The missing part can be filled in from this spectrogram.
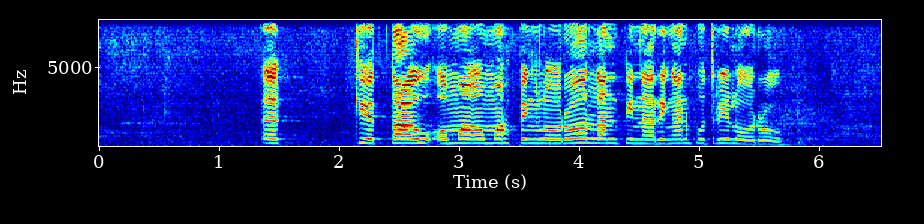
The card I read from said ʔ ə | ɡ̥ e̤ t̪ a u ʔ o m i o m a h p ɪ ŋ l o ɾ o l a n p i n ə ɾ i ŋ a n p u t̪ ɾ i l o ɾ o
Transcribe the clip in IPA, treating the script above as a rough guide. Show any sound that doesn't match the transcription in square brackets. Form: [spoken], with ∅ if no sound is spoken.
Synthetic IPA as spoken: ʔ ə | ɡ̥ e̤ t̪ a u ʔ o m [a] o m a h p ɪ ŋ l o ɾ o l a n p i n [a] ɾ i ŋ a n p u t̪ ɾ i l o ɾ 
